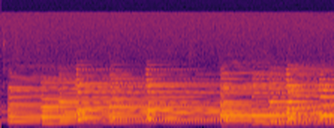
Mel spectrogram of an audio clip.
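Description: Piano playing a slow thanksgiving hymn arrangement. A new phrase starts right at the beginning with a struck chord, and notes and chords follow about every half second to second, each ringing on as it fades.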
